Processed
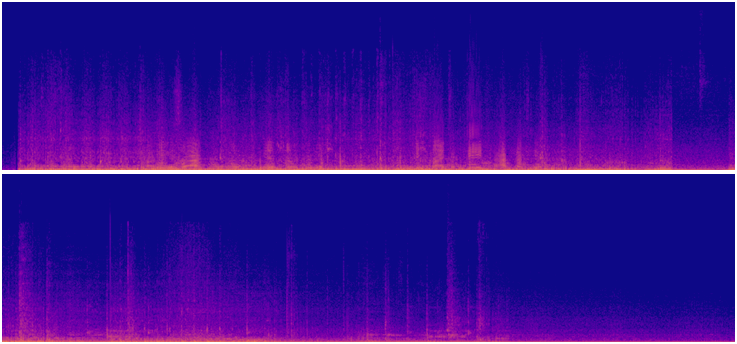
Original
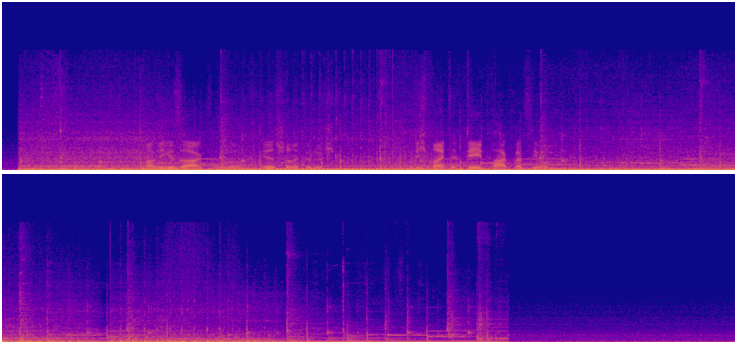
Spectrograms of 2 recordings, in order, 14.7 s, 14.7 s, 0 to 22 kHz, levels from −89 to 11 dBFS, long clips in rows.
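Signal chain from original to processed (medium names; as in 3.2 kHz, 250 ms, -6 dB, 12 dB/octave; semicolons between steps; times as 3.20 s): 6.71–7.28 s: inverse Chebyshev high-pass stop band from 2.8 kHz, stop band 70 dB; half-wave rectifier; rotary cabinet horn 5.5 Hz, later 1.2 Hz, at 5.45 s; echo that smears into a reverb 499 ms, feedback 78%, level -14 dB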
